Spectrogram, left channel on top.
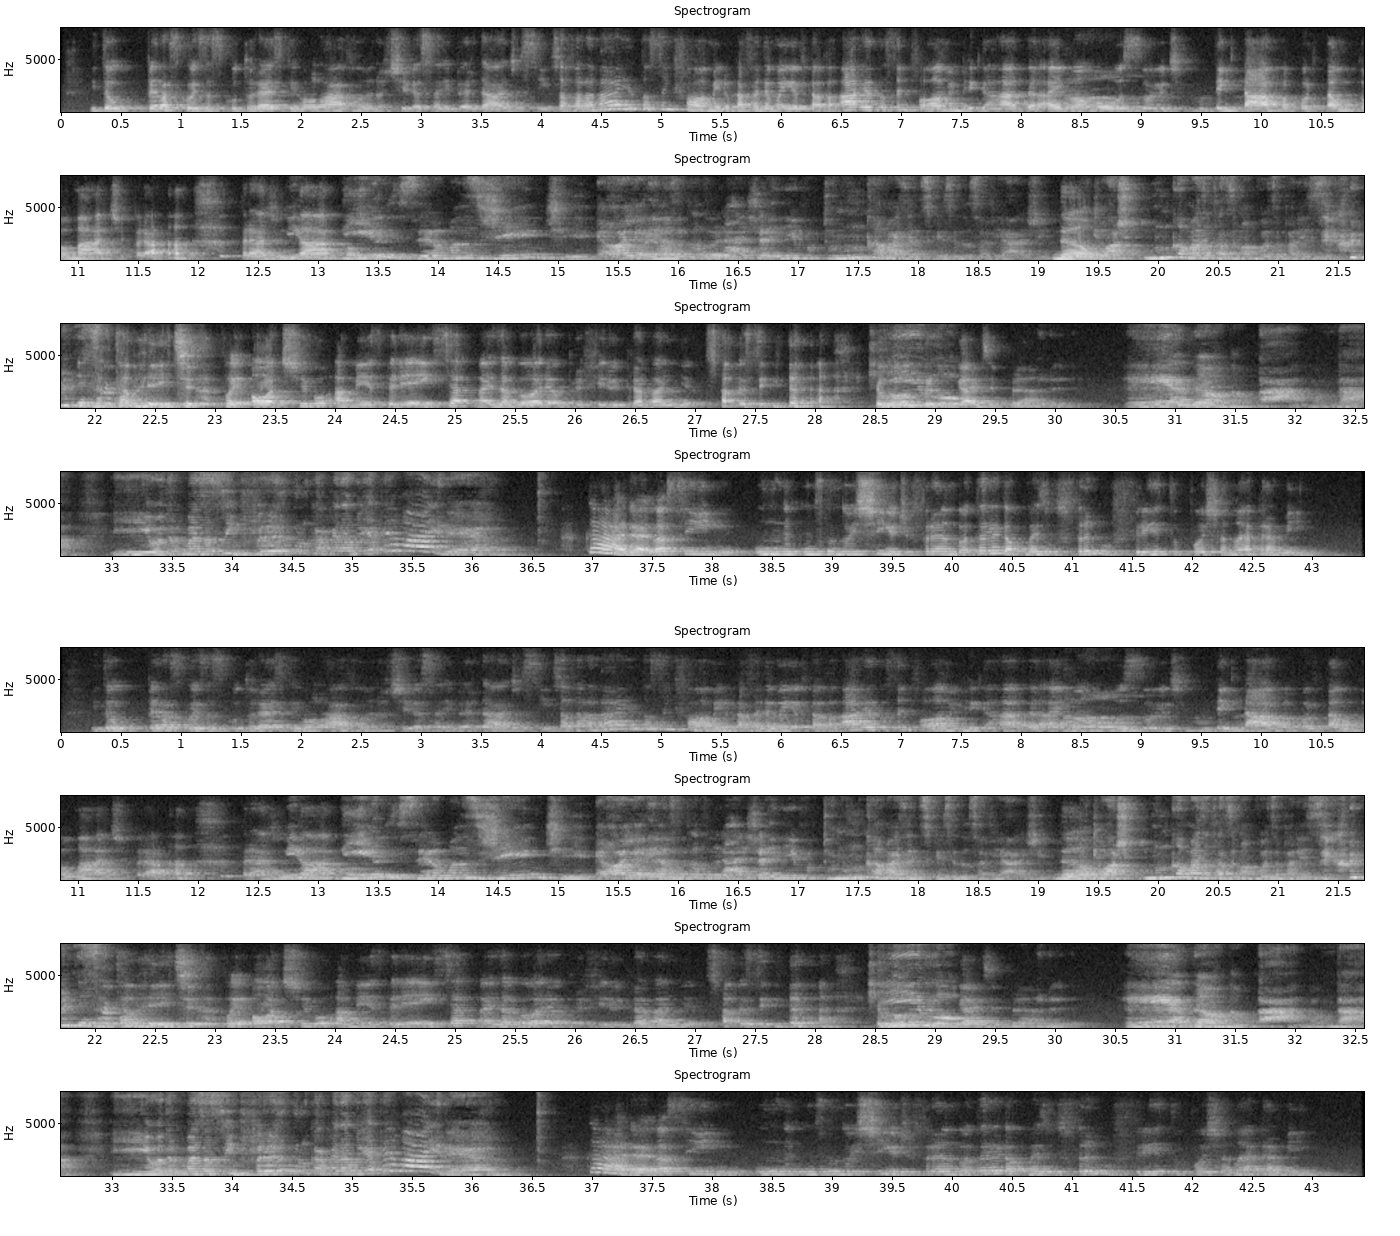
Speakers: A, on the left; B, on the right.
A: Então, pelas coisas culturais que rolavam, eu não tive essa liberdade, assim. Eu só falava, ai, eu tô sem fome. No café da manhã eu ficava, ai, eu tô sem fome, obrigada. Aí
B: Ah,
A: no almoço eu, tipo, tentava
B: ai.
A: cortar um tomate para para ajudar
B: Meu
A: a
B: Deus
A: comer.
B: do céu, mas gente, é, olha,
A: Foi
B: essa
A: uma loucura.
B: tua viagem aí, tu nunca mais vai te esquecer dessa viagem,
A: Não,
B: porque eu acho que tu nunca mais vai fazer uma coisa parecida <laughs>
A: <laughs>
B: com isso.
A: exatamente. Foi ótimo a minha experiência, mas agora eu prefiro ir para Bahia, sabe assim? <laughs>
B: Que
A: Eu vou para
B: loucura!
A: um lugar de praia.
B: É,
A: Mas
B: não,
A: é.
B: não dá, não dá. E outra, mas assim, frango no café da manhã até vai, né?
A: Cara, assim, um, um sanduichinho de frango, até legal, mas um frango frito, poxa, não é para mim.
